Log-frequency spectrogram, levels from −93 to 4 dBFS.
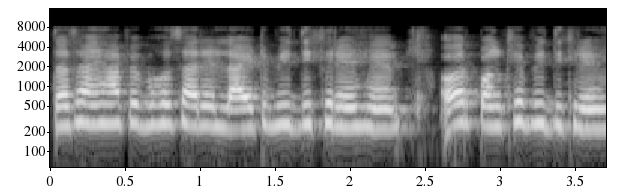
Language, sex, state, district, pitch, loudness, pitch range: Hindi, female, Jharkhand, Ranchi, 255 Hz, -13 LUFS, 240-270 Hz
